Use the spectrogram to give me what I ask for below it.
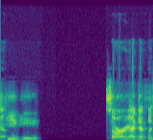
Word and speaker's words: Tuskegee: Tuskegee. Sorry, I definitely said Tuckasegee.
